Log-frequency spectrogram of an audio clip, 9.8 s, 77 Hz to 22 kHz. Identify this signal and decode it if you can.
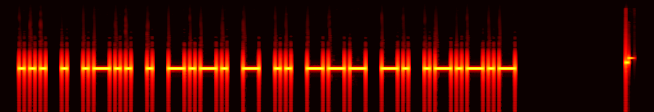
Morse code, heard as a keyed tone, about 15 wpm, 700 Hz. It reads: SELECTION.
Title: Sentences from Top 1400 Words 15wpm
